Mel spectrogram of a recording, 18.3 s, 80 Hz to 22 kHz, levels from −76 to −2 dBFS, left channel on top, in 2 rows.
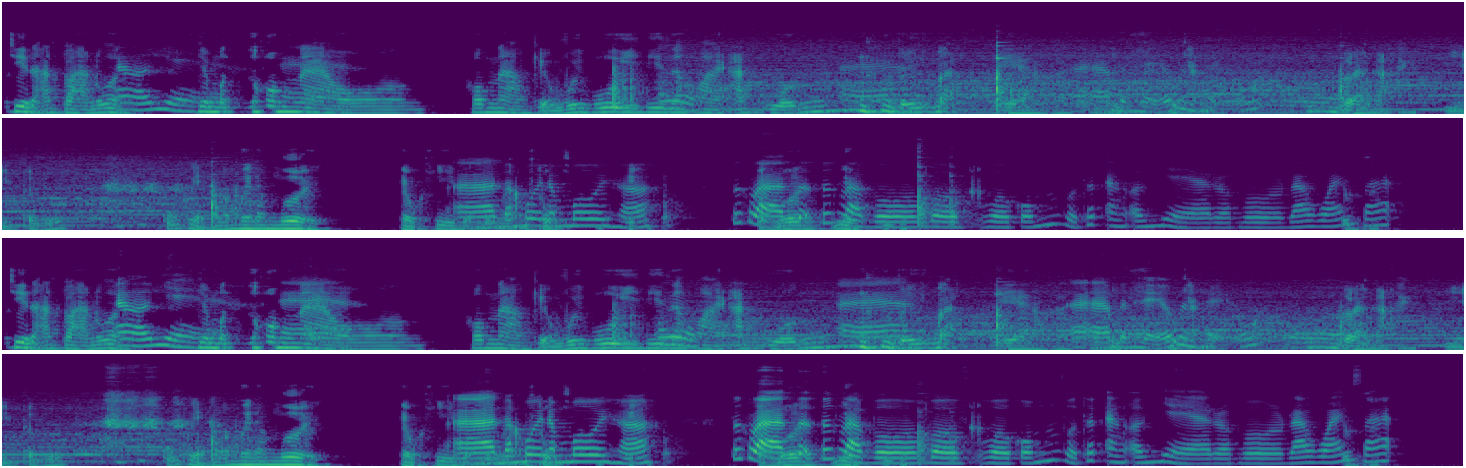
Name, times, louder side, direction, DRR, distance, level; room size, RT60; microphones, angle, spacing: voice 1, 0.0-0.8 1.2-2.6 2.9-7.6 8.1-9.8 10.1-11.1 11.6-12.6 13.0-13.1 13.8-14.5 17.5-17.6, equal, 5° right, 0.6 m, -33 dB
voice 2, 0.7-1.4 1.7-2.2 4.1-4.4 5.2-5.7 6.6-8.4 9.7-10.3 11.9-13.2 13.7-17.8, right 6 dB, 85° right, 0.6 m, -33 dB
sound 1, 3.8-4.3 6.2-6.6 8.3-8.7 10.4-10.8 12.3-12.6 13.2-13.4 14.8-15.3, left 5 dB, 65° left, 0.7 m, -38 dB
sound 2, 4.1-10.8, equal, 85° left, 3.6 m, -41 dB
9.4 x 8.7 x 3.7 m
head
